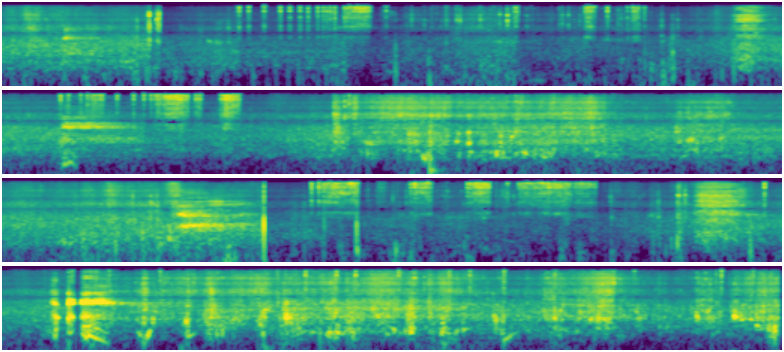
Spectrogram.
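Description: River water flowing and splashing against the bank, with irregular knocks and rustling from a hand-held phone microphone and wind. The splashing grows louder toward the end.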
